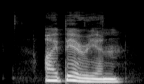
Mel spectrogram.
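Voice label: "iberian", British English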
